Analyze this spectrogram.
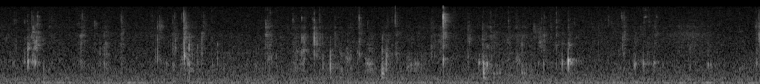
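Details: Momo, a Pembroke Welsh Corgi in Washington DC, munches a dog-friendly taco night meal indoors. Sparse, sharp crunches and smacking clicks are spaced unevenly through a quiet room.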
